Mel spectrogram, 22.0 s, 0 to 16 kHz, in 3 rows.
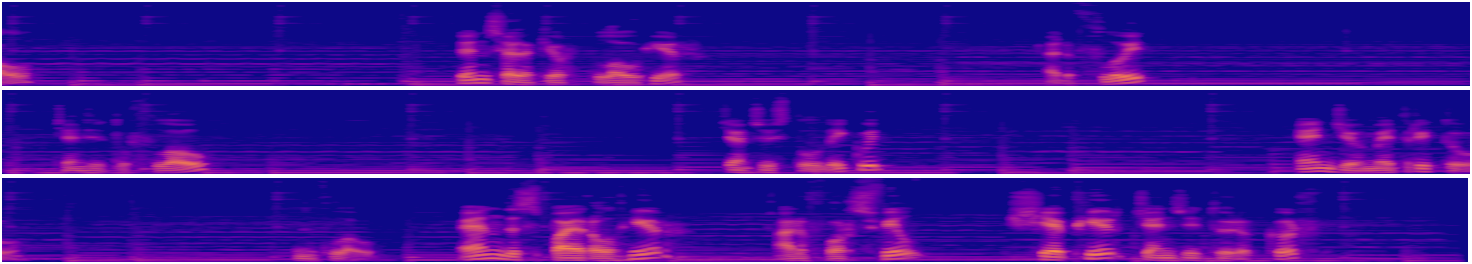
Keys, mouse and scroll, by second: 5.5-8.6 drag, 9.9-12.6 drag, 13.9-16.1 drag, 19.0-21.3 drag.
